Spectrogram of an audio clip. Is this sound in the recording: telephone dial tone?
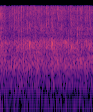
no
